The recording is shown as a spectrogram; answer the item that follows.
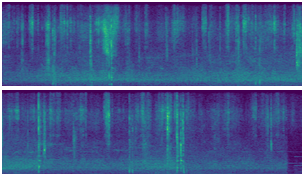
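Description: Background music over several sharp pocks of a tennis ball striking the strings of a Wilson Pro Staff X racket during volley exchanges, irregularly spaced about a second or so apart.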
